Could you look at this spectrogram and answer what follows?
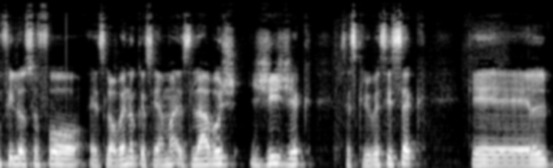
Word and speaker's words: Slavoj Žižek: Hay un filósofo esloveno que se llama Slavoj Žižek, se escribe Zizek, que él pues es muy gracioso en la forma de hablar y es una persona completamente brillante.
